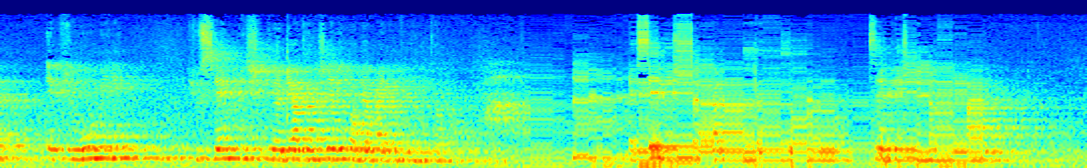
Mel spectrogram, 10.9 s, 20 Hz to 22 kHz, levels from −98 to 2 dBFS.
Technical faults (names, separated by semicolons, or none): robotic sound from repeated short buffers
